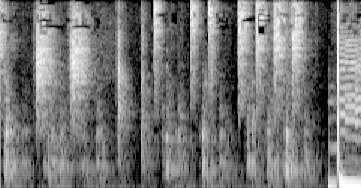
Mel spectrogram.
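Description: Closed hi-hat sample from a drum sampler, played on its own as a quick, uneven run of short ticks.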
